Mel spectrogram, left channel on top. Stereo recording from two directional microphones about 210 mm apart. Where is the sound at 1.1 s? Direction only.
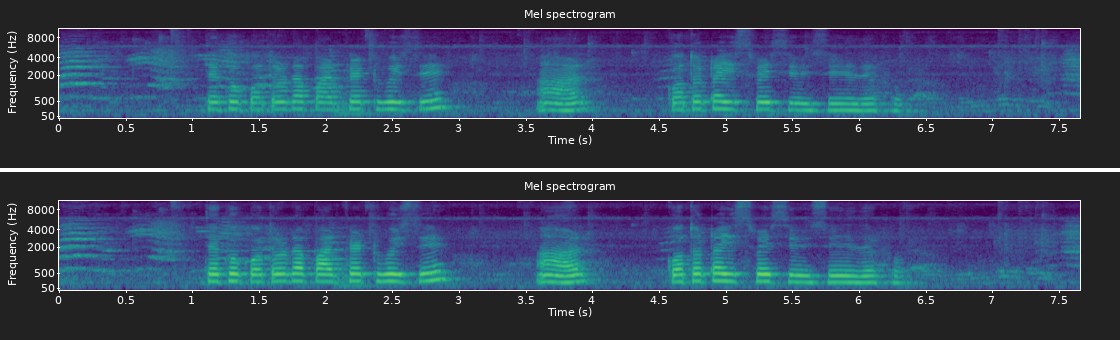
10° right (ahead or behind).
